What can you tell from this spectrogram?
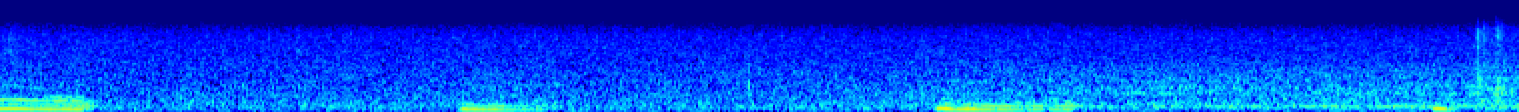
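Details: Soft snoring from the sleeping house cat Miss in a small indoor room: four low, rasping snores spaced a little over two seconds apart, each brief and buzzy, with quiet hiss between.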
